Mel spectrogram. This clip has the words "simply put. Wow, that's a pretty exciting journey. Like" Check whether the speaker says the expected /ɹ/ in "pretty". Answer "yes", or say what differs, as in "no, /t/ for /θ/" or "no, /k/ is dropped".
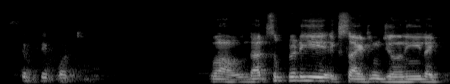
yes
